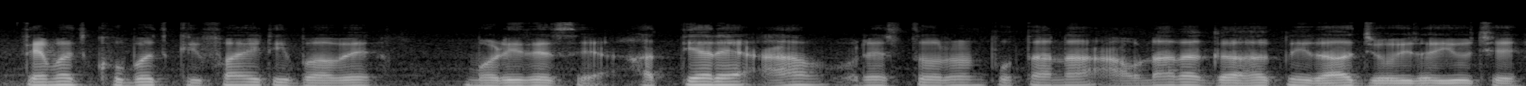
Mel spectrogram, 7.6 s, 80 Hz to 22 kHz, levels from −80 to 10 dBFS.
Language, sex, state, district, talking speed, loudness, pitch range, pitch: Gujarati, male, Gujarat, Valsad, 135 wpm, -22 LUFS, 115-135 Hz, 125 Hz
